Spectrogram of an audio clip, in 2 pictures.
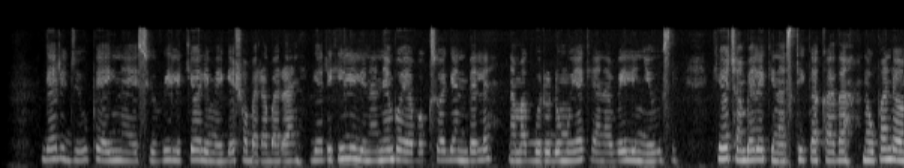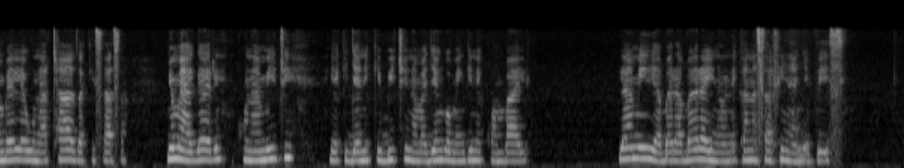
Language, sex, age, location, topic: Swahili, female, 25-35, Nairobi, finance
